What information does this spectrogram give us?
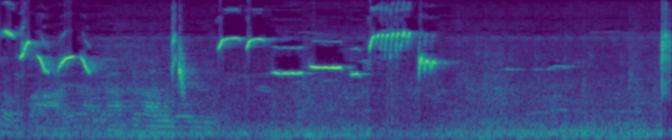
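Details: High-pitched flowerpecker song of wavering, slurred squeaky notes and brief thin whistles. A rapid chattering burst is followed by quieter fading chips.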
